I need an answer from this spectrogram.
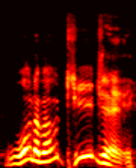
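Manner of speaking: high, slow puzzled question; clueless pilot. Retold or imitated. Pilot asks about his friend, high slow puzzled. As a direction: slowly ask after a friend, dim. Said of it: "He's like".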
